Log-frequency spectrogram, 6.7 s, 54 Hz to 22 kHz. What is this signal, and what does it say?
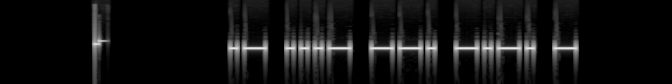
Morse code, heard as a keyed tone, about 17 wpm, 700 Hz. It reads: AVGCT
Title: Code Groups - 5 Letter:Numbers - 17wpm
